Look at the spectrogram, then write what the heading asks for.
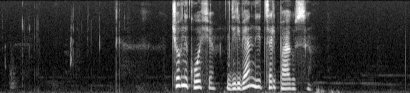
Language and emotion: Russian, neutral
